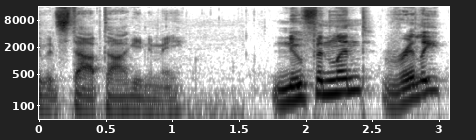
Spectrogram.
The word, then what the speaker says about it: Newfoundland: Newfoundland? Really? That's how we pronounce it up here. We say Newfoundland. We don't say Newfoundland. I've never heard it pronounced Newfoundland. Yeah, exactly. We don't say Newfoundland here.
